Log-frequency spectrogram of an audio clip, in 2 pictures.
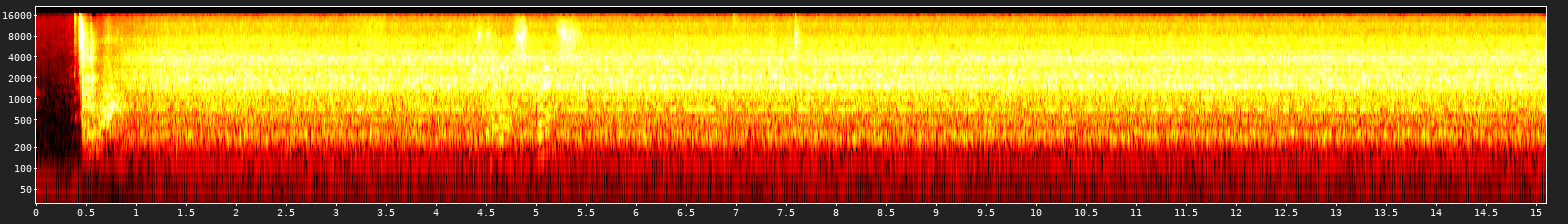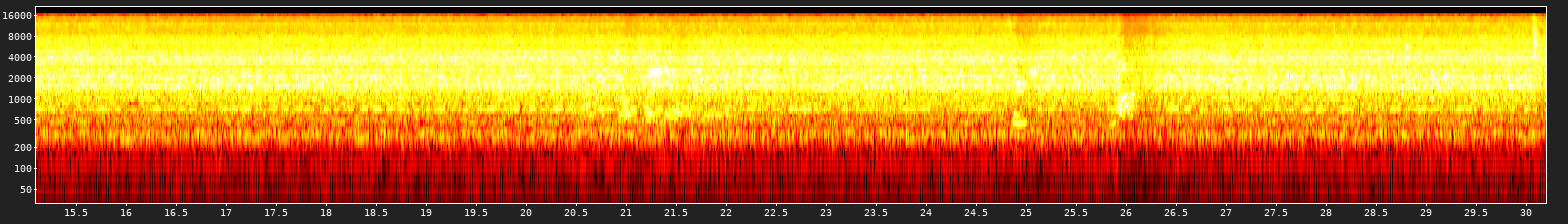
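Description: Metal lathe starting up about half a second in and then running at a steady speed, with a steady whine made of several constant tones.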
